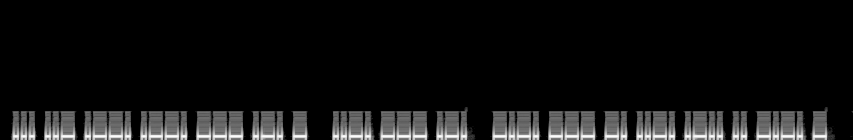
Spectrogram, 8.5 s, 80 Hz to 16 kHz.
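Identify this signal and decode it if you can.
Morse code, heard as a keyed tone, about 30 wpm, 550 Hz. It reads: SUPPORT FOR CONFLICT
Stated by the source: Morse code news headlines sent at 30, preceded by vvv vvv.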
